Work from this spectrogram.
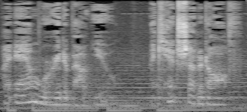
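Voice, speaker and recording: An actress voicing an earnest, worried young intelligence handler in a video game, serious and hesitant. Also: female voice, lowish voice, fairly quick, music in the background, natural voice. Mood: anxious, tender. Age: young adult. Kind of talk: video game cutscene dialogue.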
